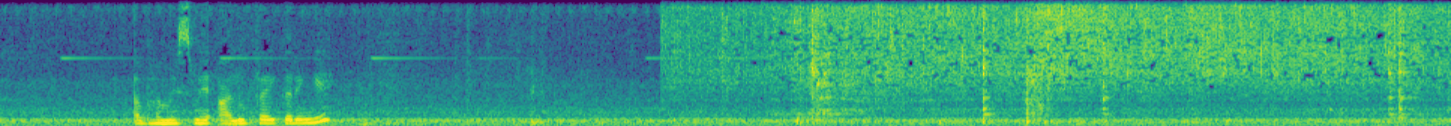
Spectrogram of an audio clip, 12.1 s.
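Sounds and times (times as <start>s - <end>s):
potatoes sizzling in oil: 5.5s - 12.0s.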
